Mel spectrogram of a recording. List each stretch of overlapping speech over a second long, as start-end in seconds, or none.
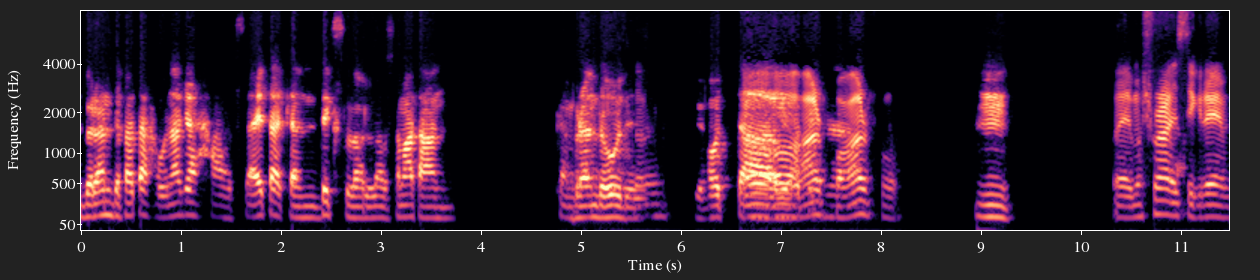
6.6-7.8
